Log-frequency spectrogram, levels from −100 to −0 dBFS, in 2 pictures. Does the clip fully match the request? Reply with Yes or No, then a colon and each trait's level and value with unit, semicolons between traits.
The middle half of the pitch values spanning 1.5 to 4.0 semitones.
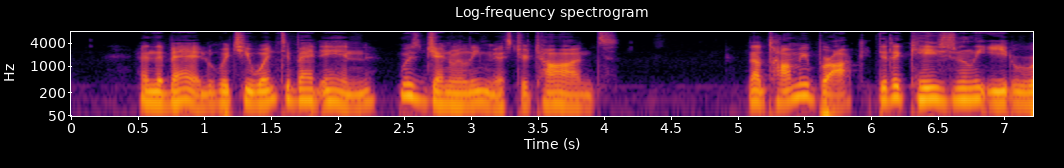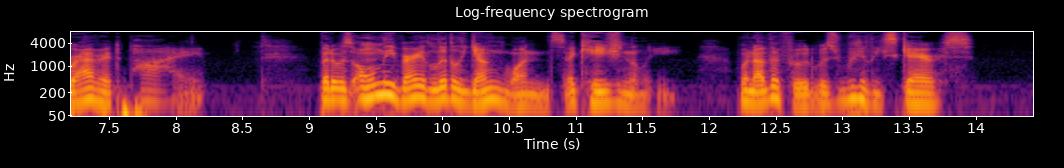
No: average, 4.5 semitones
